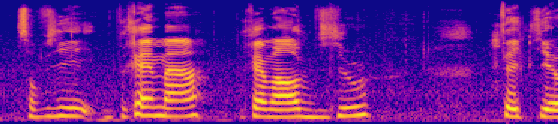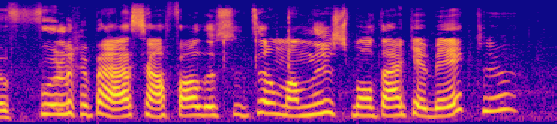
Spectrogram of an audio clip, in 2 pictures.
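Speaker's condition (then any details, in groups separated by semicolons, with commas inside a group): Friedreich's ataxia; cerebellar, poor balance and coordination, spasms, scoliosis surgery; diagnosed age 11-12, uses a wheelchair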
